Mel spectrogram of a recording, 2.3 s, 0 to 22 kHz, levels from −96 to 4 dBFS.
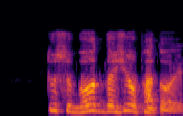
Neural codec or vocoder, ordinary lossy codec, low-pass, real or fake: none; Opus, 32 kbps; 7.2 kHz; real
